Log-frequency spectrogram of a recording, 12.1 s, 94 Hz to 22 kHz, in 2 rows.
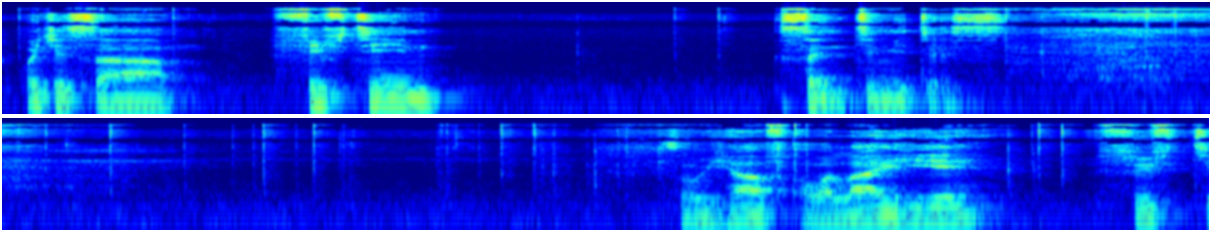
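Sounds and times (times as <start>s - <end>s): pencil clicks and taps: 6.6s - 9.1s, 11.0s - 11.5s.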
